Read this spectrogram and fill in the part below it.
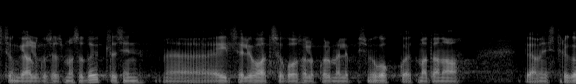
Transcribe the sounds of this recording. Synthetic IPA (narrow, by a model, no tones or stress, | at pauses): st̪oŋɡ̥iɑlɡ̥use̞smɑsed̪̥ɑyt̪ˑlesin | ejliseljuɦɑt̪ːˑu̥seko̞ːsɑlekːˑolmelepːˑi̥simḛko̞kːuḛt̪mɑt̪ænɑ | pe̞ɑ̰minist̪rḭɡ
